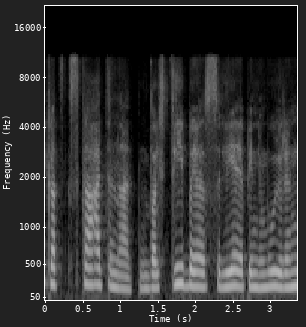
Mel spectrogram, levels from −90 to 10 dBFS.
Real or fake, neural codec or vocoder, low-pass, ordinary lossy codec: fake; codec, 16 kHz in and 24 kHz out, 0.8 kbps, FocalCodec, streaming, 65536 codes; 10.8 kHz; AAC, 64 kbps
